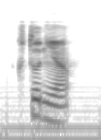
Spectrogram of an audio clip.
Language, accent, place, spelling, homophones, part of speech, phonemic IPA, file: French, France, Lyon, chthonien, chthoniens, adjective, /ktɔ.njɛ̃/, LL-Q150 (fra)-chthonien.wav
- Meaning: chthonian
